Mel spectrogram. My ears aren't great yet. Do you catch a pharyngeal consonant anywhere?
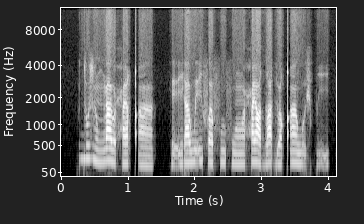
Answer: yes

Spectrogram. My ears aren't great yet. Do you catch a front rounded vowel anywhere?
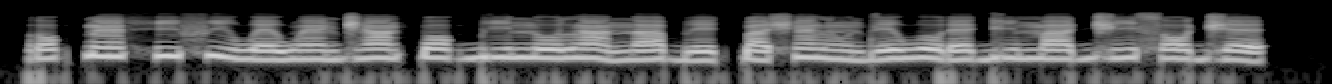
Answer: no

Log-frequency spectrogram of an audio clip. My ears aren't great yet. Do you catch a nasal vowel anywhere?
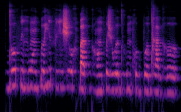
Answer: yes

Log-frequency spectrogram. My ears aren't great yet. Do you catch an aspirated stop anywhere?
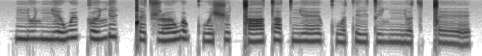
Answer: yes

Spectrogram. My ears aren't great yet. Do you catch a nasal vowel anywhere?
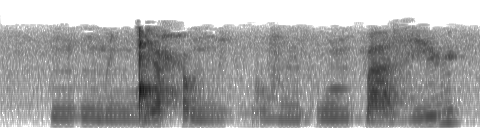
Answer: yes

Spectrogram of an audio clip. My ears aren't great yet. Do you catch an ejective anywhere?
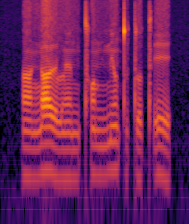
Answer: yes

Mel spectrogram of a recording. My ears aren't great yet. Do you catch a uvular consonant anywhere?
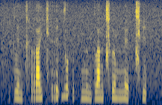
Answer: no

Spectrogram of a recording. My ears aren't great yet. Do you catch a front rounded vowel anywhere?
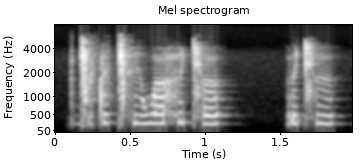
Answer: no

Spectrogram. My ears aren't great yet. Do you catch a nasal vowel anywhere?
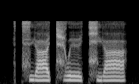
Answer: no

